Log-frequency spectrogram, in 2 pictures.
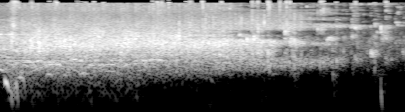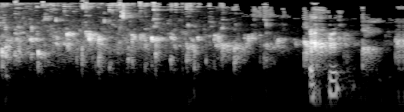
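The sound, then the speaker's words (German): A crowd applauds a performer playing Herod Archelaus as he leaves the stage, in a dense, steady burst of clapping that thins out after about three seconds into scattered, uneven claps, with a brief louder flurry near the end. “Vielen Dank, einmal Applaus für ihn.”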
